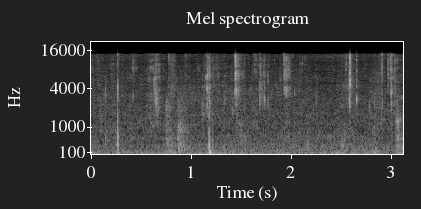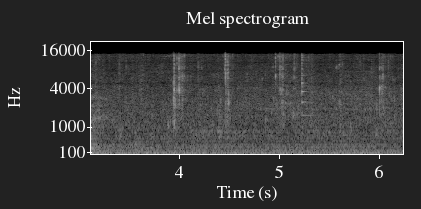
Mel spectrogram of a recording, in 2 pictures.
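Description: Mouth sounds of people chewing a fried purple yam cake, with scattered short clicks and smacks.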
